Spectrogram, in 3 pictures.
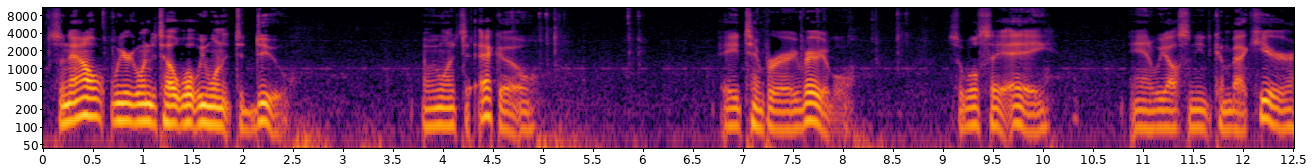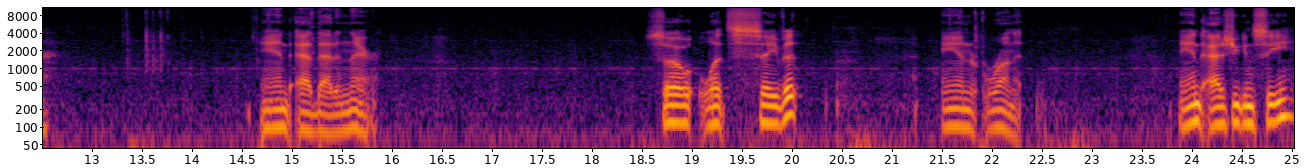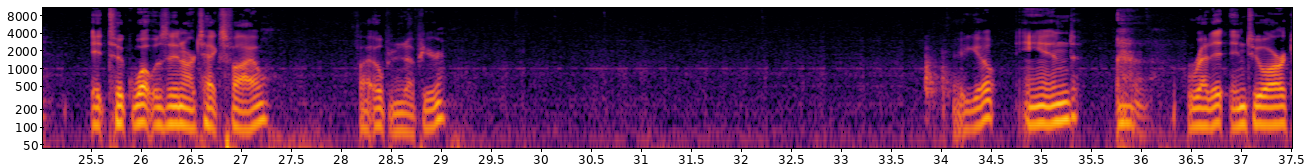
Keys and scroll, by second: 0.0-0.5 typing, 3.8-5.7 typing, 7.4 shift+5, 8.4 shift+a, 13.4 shift+5, 14.6 shift+a, 15.1 space, 19.8 ctrl+s, 21.7 ctrl+shift+z.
